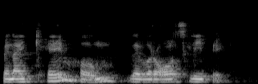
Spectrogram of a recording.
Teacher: at the beginning and it only has one syllable came and the second clause the main clause also only has one stress syllable sleeping and it goes down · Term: sustained intonation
